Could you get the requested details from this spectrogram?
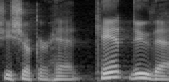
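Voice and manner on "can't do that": heavy, thick, drawn-out Southern drawl. Reading aloud, voicing her refusal at an airport bar: thick southern drawl. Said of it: "she said in a southern drawl that had gotten thicker".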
